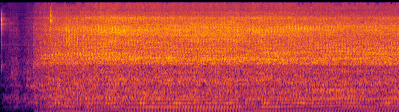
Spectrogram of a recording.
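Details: Small single-cylinder Honda Ruckus engine fires and settles into a steady, even putter at fast idle with no misses; the starter works, and the starting fault may lie in the relays or wiring, along with a dead battery.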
